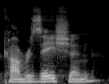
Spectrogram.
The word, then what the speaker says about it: conversation: I notice you pronounce the word conversation with a Z sound or Z sound if you're American.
